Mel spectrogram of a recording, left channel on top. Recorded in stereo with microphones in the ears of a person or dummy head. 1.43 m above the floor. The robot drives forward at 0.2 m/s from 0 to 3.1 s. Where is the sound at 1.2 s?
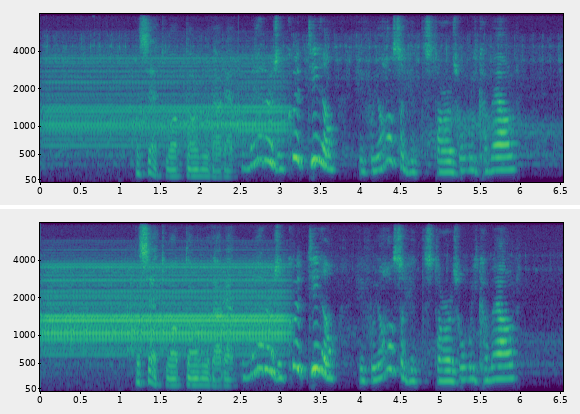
10° right (ahead or behind), 0.6 m.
